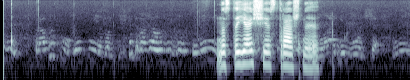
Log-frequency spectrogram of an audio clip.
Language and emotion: Russian, neutral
